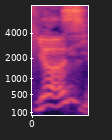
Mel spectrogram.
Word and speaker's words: Jörn: Yeah, Jörn is fine. I know it's hard to pronounce. Like Ian, but Jörn.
